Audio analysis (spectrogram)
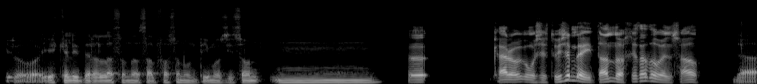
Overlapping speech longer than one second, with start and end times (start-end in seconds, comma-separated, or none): none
